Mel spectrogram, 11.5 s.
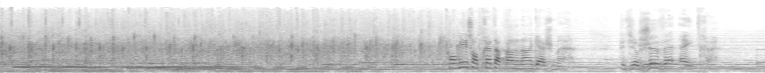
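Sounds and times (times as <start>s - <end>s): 
audience applause: 0.0s - 7.6s
speech: 6.8s - 8.7s, 9.3s - 10.9s.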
